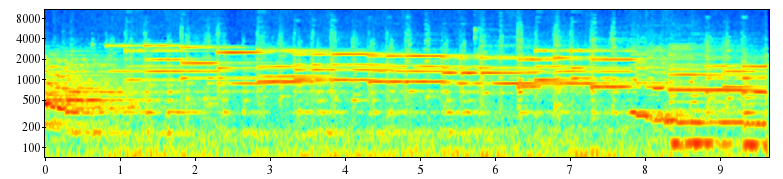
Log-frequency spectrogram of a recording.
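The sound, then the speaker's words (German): A celesta, a glockenspiel with a keyboard, plays the Dance of the Sugar Plum Fairy from the ballet The Nutcracker: bright, chiming bell-like notes tracing a descending melody over soft, sustained low accompaniment, at a steady moderate level with no voices. “Die Celesta, ein Glockenspiel mit Klaviatur, erklingt im Tanz der Zuckerfee.”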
